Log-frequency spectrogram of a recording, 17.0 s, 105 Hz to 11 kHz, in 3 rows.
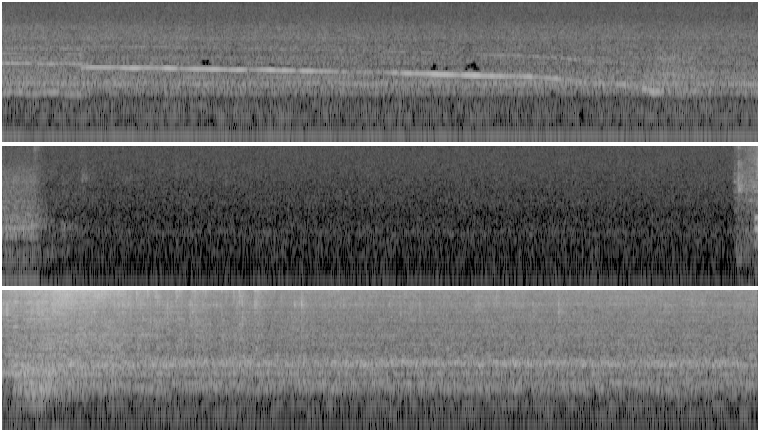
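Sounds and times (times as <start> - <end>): washing machine winding down: 0.0 - 6.0, 11.2 - 17.0.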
